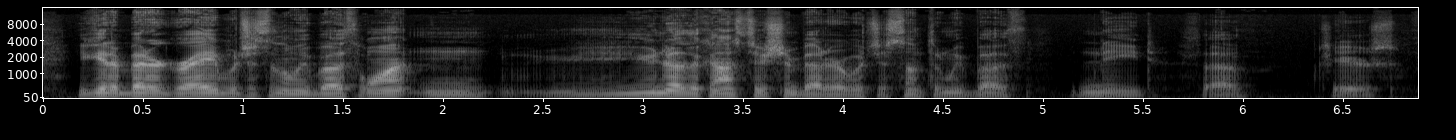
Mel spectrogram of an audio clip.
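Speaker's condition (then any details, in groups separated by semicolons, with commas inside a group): No condition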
